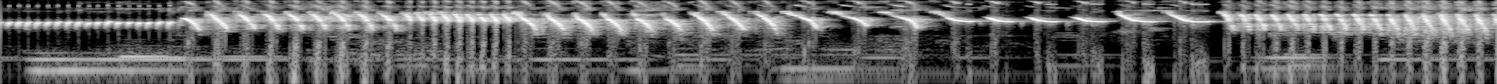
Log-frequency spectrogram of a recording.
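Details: Captive Atlantic canary song played to stimulate other caged birds to sing: a steady high trill, then rapid rising and falling whistled notes and looping slurs, ending in a fast buzzy rolling trill.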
